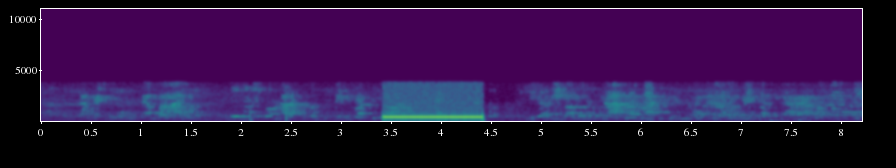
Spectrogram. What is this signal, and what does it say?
Ringback tone (China, 450 Hz), with speech.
